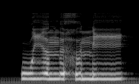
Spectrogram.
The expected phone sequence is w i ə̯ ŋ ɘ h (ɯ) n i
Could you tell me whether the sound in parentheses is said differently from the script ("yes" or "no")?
no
